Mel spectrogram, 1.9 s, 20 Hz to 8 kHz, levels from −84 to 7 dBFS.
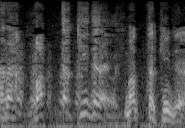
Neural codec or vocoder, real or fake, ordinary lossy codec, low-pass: none; real; none; none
